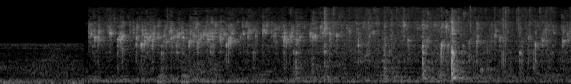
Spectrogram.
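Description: Whole garlic cloves and shallots frying in hot oil in a wok: a dense sizzle and crackle that starts abruptly about a second in, with a few sharper clicks near the end.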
